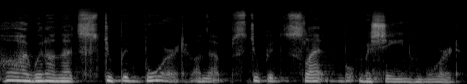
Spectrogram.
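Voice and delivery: lightly voiced sore dad, low and soft; aching dad. Dad confessing after the sit-ups, soft low grumble. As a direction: grumble softly about the board, trailing off. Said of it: "He says".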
